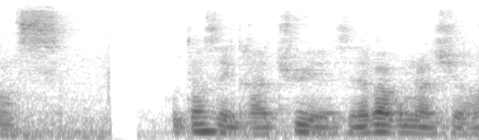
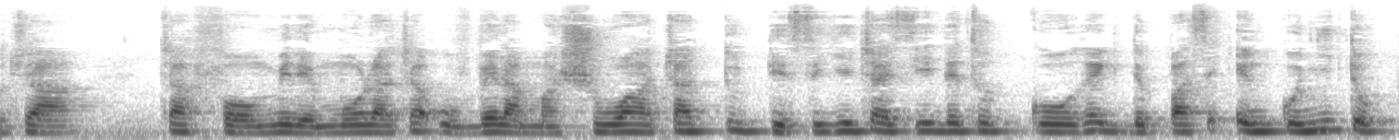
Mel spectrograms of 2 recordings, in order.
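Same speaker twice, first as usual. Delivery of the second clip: loud, emphatic, piling up each effort; mock-exasperated protest; 2 semitones higher, 8 dB louder than usual. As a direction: list every effort loudly, as if cheated. Mock lament over being found out.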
